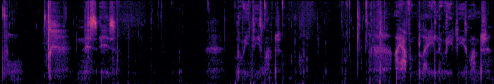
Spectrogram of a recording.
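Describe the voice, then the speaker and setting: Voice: drawn-out words, pauses often. A person whispering closely from ear to ear in ASMR style, chatting in a rambling way about a personal collection. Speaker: ASMR video host showing a game collection.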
